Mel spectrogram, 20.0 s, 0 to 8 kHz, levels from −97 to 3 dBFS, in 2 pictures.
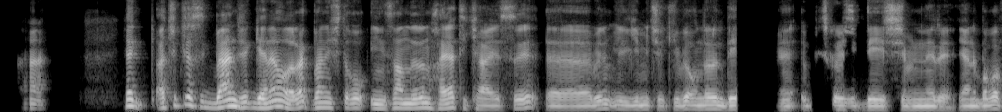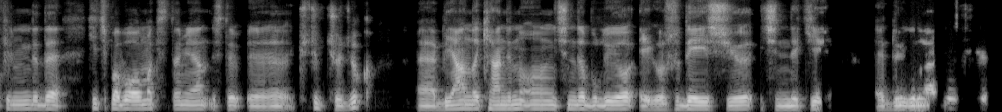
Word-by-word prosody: Hah. - - -7 0.8
Ya, 175 - +6 0.2
açıkçası 175 -9 -1
bence 145 +1 +6
genel 130 +4 +4
olarak, 110 -9 +3
ben 135 +1 +1
işte 130 -1 -3
o 125 - -1
insanların 120 +3 +1
hayat 125 +3 +1
hikâyesi, 95 +7 -2
eee, 85 0 -1
benim 105 -2 -1
ilgimi 95 -1 -2
çekiyor 85 +1 -5
ve - - +4
onların 95 -1 +1
de 95 - +5 0.8
psikolojik 90 -2 -4
değişimleri, 85 -1 +1
yani, 85 0 -1
baba 100 +3 +2
filminde 105 -1 -4
de 105 -2 +2 0.2
hiç 120 -1 -7
baba 110 0 +3
olmak 105 +1 +3
istemeyen 100 -1 -3
işte, 100 - -3
eee, 85 -1 -2
küçük - - -7
çocuk, 85 -1 -4 0.4
eee, 85 -1 -1
bir 95 - +1
anda 105 +1 +2
kendini 100 +1 +1
onun 105 +1 -1
içinde 105 0 +1
buluyor, 100 +2 +4
egosu 80 +3 -1
değişiyor, 95 0 +4
içindeki, 90 +3 0 0.6
e, - - -5
duygular - - +2
değişiyor. 375 +2 -8
100 Hz, 140 wpm, -27 LUFS, 90-115 Hz, 0.8 s, Ya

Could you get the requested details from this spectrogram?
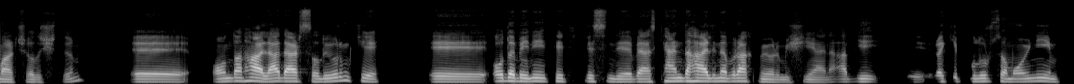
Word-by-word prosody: var 120 -2 +1
çalıştığım. 120 - -10 0.5
Eee, 120 -2 0 0.2
ondan 145 +4 +1
hâlâ 150 -3 +6
ders 145 -2 +5
alıyorum 150 +8 -1
ki, 140 -7 -4 0.5
eee, 120 -2 -1
o 155 +1 +2
da 155 -2 +6
beni 145 0 +2
tetiklesin 140 -1 -6
diye 125 -1 -1
biraz. 125 -1 0
Kendi 150 +1 +1
hâline 150 -1 +4
bırakmıyorum 125 -6 0
işi, 110 +2 -11
yani. 110 0 -8
Aaa, 125 0 -9
bir, 135 -2 -6 0.3
iii, 120 0 -17
rakip 135 0 -6
bulursam 140 -1 -3
oynayayım. 135 0 -2
135 Hz, 145 wpm, -24 LUFS, 120-150 Hz, 0.5 s, hâlâ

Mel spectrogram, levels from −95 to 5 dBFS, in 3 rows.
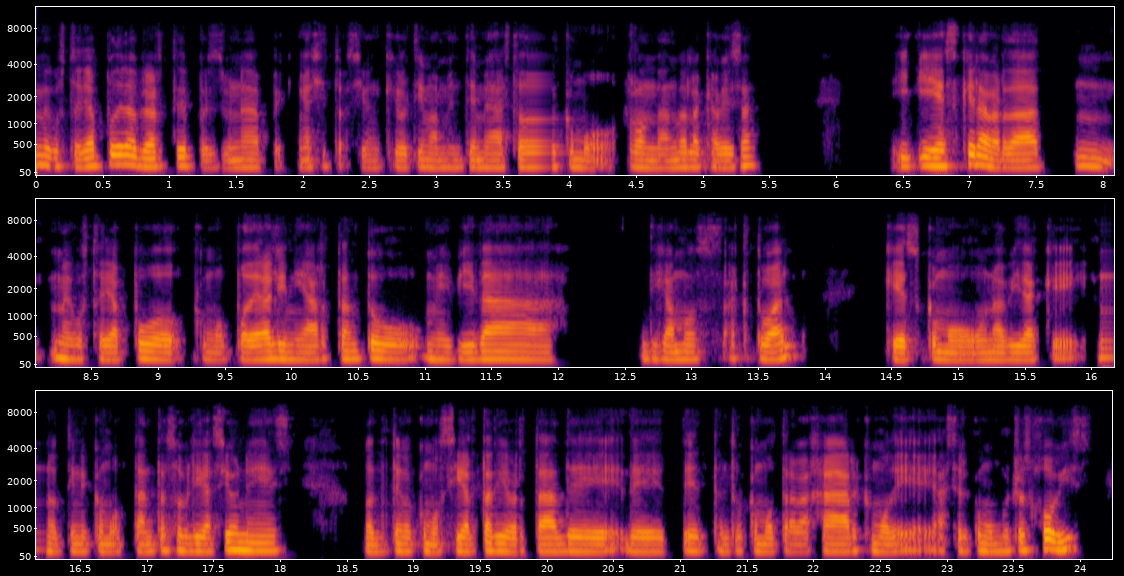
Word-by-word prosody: Me 150 -2 +2
gustaría 125 0 0
poder 155 +3 +5
hablarte, 130 0 +2
pues, 105 -6 -9
de 105 - -11
una 110 +1 -3
pequeña 110 0 -10
situación 110 -4 -12
que - - -8
últimamente 110 0 -5
me 110 - -4
ha 110 - -1
estado 115 +1 -3
como 115 -3 -5
rondando 110 -1 -2
la 115 -1 -1
cabeza. 110 +5 -1 1.0
Y 125 -1 -3
y 130 -1 +7
es 125 +1 +2
que, 150 +4 +4
la 140 - +8
verdad, 110 -1 +4 0.3
mm, 130 -4 -3
me 120 -2 0
gustaría 110 -1 -2
po 110 -1 +2
como 105 -1 -8
poder 110 +1 +3
alinear 110 -1 +1
tanto 120 0 +2 0.3
mi 110 -2 -3
vida, 110 -1 +1 0.6
digamos, 110 -1 -3
actual, 130 +2 +1 0.6
que - - +2
es 105 0 -1
como 105 -2 0
una 105 0 0
vida 110 0 +2
que - - -5
no 140 -6 -5
tiene 110 -1 -5
como 110 -1 -4
tantas 115 +4 -3
obligaciones, 120 +2 +2 0.5
donde 105 -1 -1
tengo 110 -1 0
como 110 -3 -1
cierta 110 +2 +2
libertad 110 -1 +3
de 110 -1 +2
de 110 -1 +1
de, 115 -1 0
tanto 110 0 -7
como 110 -2 -2
trabajar, 110 +1 +1
como 115 -4 -1
de 130 +5 -3
hacer 110 - -5
como 115 -2 0
muchos 115 +2 -1
hobbies. 150 +3 +4
110 Hz, 160 wpm, -26 LUFS, 110-120 Hz, 1.0 s, la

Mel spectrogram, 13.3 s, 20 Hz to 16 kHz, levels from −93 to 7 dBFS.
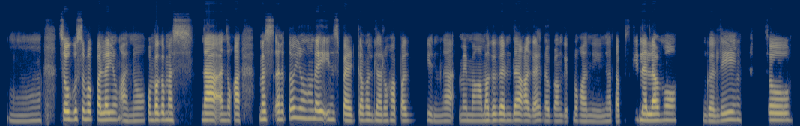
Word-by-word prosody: Hmm, 180 +1 -15 0.2
so 230 - +5
gusto 235 +1 0
mo 225 - +3
pala 210 -1 +4
yung 210 0 -4
ano 180 0 -6
kumbaga 205 0 +3
mas 205 -2 -1 0.2
naaano 195 -1 +6
ka, 195 +1 +3 0.3
mas 225 0 +1
ano 220 +1 +1
'to 255 +4 -2
yung 255 -2 -3
nai-inspired 215 -6 +1
ka 195 0 -1
maglaro 185 -1 -4
kapag 185 -1 -3 0.2
yun 175 -4 -11
nga, 180 0 -6
may 185 0 -7
mga 180 0 -5
magaganda 190 +1 +1
kagaya 185 0 -1
ng 180 - -9
nabanggit 175 -1 -8
mo 180 -1 -10
kanina 170 0 -7
tapos 170 +4 -7
kilala 190 -2 +4
mo? 200 0 -2 0.5
Galing 190 +5 -2 0.5
so 200 -1 +1
190 Hz, 155 wpm, -23 LUFS, 180-205 Hz, 0.5 s, naaano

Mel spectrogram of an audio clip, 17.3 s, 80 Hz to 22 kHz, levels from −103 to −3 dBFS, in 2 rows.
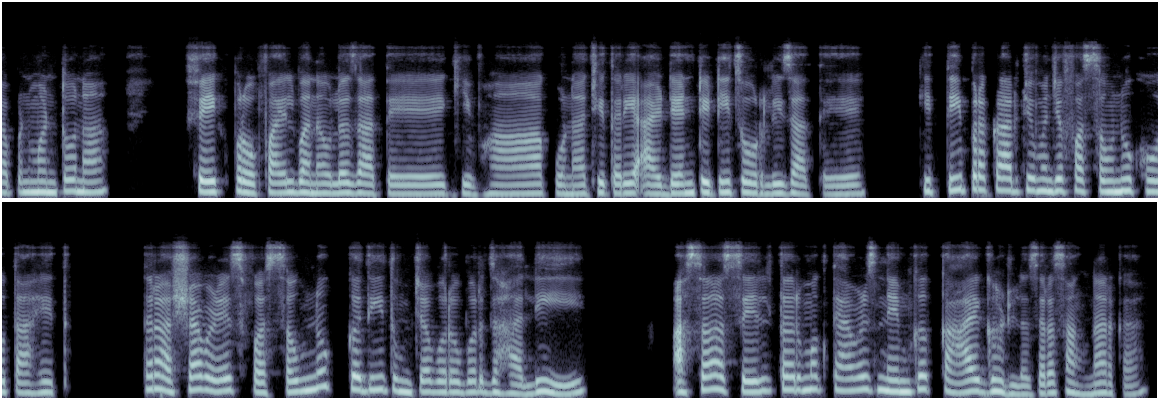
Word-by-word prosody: आपण 200 +1 -3
म्हणतो 210 +2 +2
ना 205 -1 +1 0.7
फेक 210 -1 +5
प्रोफाइल 200 -1 +1
बनवलं 190 -1 +1
जाते 175 -1 -2
किंवा 175 +1 -3
कोणाची 175 +1 -3
तरी 185 +1 +1
आयडेंटिटी 185 +3 +2
चोरली 185 -2 0
जाते. 165 -1 -4 0.5
किती 230 +3 0
प्रकारचे 245 -2 +1
म्हणजे 230 0 +2
फसवणूक 220 0 +2
होत 215 -1 -1
आहेत. 195 +1 -4 0.6
तर 265 - +2
अशा 240 +3 +3
वेळेस 235 -1 +1
फसवणूक 220 - +1
कधी 255 -1 +2
तुमच्या 215 -2 +1
बरोबर 210 0 -1
झाली, 185 0 0 0.7
असं 255 +5 +3
असेल 215 -1 +1
तर 255 -1 +2
मग 260 +1 0
त्यावेळेस 245 +1 0
नेमकं 225 +1 +4
काय 220 0 +1
घडलं? 195 -6 0
जरा 185 +1 -1
सांगणार 190 -1 -2
का? 165 +2 -10
205 Hz, 130 wpm, -28 LUFS, 185-225 Hz, 0.7 s, फेक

